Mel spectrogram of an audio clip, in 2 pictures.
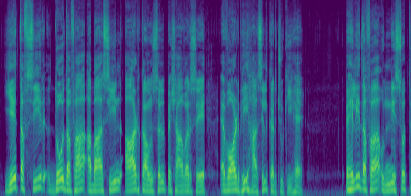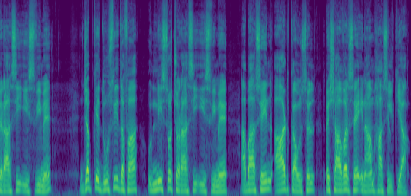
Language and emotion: Urdu, neutral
